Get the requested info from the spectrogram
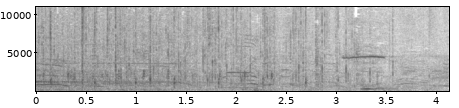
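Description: Crowd cheering, shouting and clapping, tapering off over a few seconds.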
